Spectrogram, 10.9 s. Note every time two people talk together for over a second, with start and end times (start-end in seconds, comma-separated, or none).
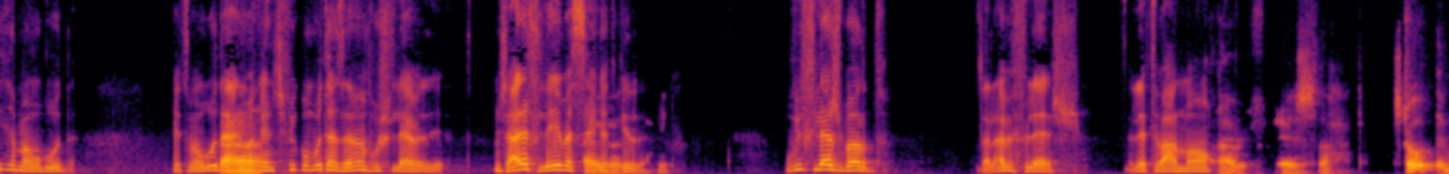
none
